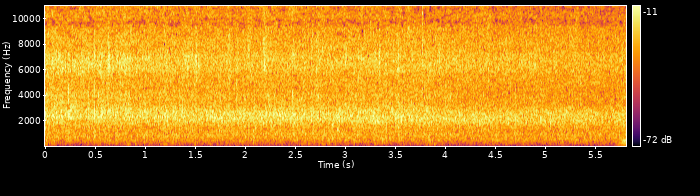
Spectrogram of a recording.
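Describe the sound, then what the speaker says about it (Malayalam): Water in a swollen stream rushes and gurgles in a steady, unbroken, strong flow after rain, heard alone and from a little distance. "അതിശക്തമായ ഒഴുക്കിലൂടെയാണ് വെള്ളം പോണേ"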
